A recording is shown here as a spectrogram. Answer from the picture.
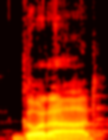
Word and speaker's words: Goddard: Uh, it is Godard. Okay. B. Basically, you take your O's and you make them sound as round as you can. Turn your Rs into H's and then you write.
